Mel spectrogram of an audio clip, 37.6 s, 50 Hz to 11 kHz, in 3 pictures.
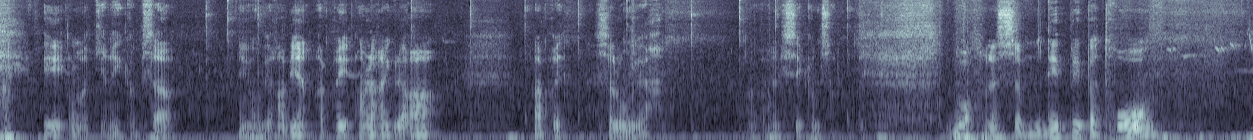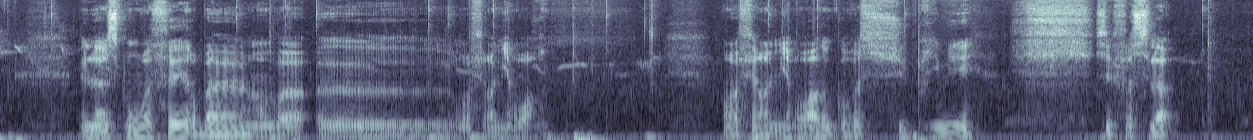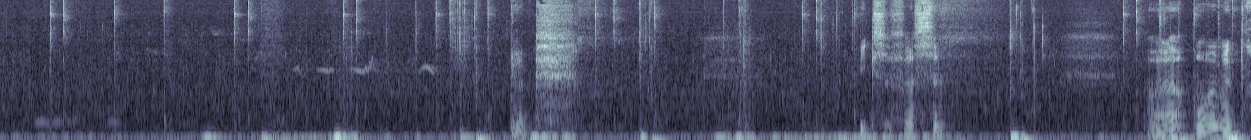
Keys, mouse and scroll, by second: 2.1 click, 2.5-4.3 middle drag, 4.3-4.7 scroll down 1, 4.7 middle click, 5.7 middle click, 6.9 click, 7.7 middle click, 8.8-12.1 middle drag, 12.5 Tab, 13.0-14.3 middle drag, 14.9-17.6 shift+middle drag, 18.3 Tab, 18.5-20.9 middle drag, 21.1 shift+scroll up 2, 21.5-24.7 middle drag, 25.5 click, 26.2 middle click, 27.4 click, 28.5 shift+click, 29.4 shift+click, 29.9 shift+middle click, 31.0 shift+click, 31.5-32.6 shift+middle drag, 33.1 shift+click, 33.6 shift+middle click, 35.1 x, 36.3 click, 36.9 middle click.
